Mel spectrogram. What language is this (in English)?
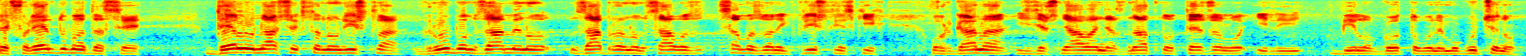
Serbian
